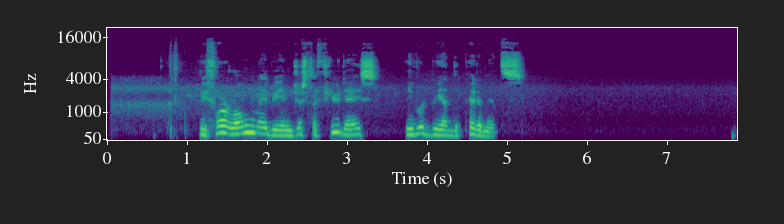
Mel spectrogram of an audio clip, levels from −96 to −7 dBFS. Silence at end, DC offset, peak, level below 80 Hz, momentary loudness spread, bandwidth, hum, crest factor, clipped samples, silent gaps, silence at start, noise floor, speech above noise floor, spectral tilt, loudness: 2.7 s; under 0.1%; -14 dBFS; -72 dBFS; 11 LU; 15 kHz; none; 18 dB; under 0.1%; none; 0.05 s; -76 dBFS; 46 dB; -3.5 dB/octave; -30 LUFS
